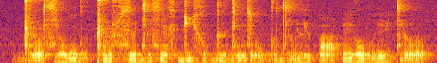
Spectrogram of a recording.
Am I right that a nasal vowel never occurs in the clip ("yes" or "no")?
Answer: no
